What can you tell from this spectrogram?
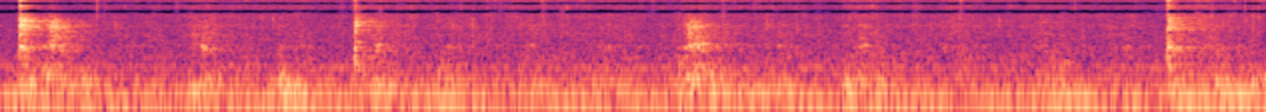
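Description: Blended garlic and red chili sizzling in hot oil in a wok as a spatula stirs it, with a sharp scrape of the spatula across the pan about every two seconds. The paste is being fried until fragrant.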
